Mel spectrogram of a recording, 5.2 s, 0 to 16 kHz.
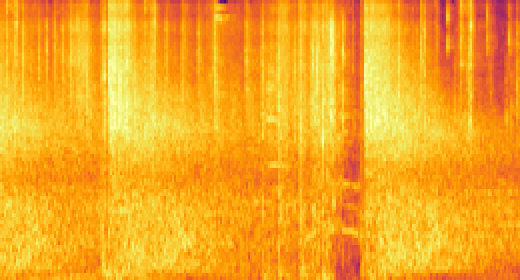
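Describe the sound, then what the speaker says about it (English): Loud gunfire from the video game Trepang2 rattles in dense automatic bursts with heavy blasts, pausing briefly midway, while a player talks over it. "You shot your buddy"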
